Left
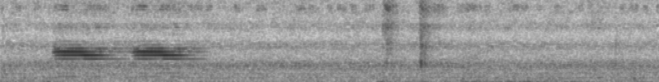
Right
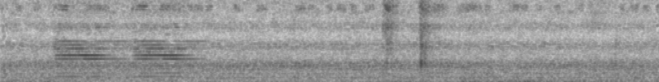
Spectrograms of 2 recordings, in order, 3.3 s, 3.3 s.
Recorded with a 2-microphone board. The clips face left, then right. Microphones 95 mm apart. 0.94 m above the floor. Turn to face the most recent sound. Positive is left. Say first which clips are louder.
# left 1 dB
turn(degrees=65)  # may be behind; listen again after turning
